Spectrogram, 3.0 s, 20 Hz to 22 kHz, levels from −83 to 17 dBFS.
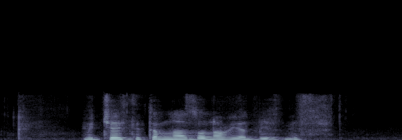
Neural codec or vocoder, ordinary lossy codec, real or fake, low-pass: codec, 16 kHz, 2 kbps, X-Codec, WavLM features, trained on Multilingual LibriSpeech; AAC, 32 kbps; fake; 7.2 kHz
